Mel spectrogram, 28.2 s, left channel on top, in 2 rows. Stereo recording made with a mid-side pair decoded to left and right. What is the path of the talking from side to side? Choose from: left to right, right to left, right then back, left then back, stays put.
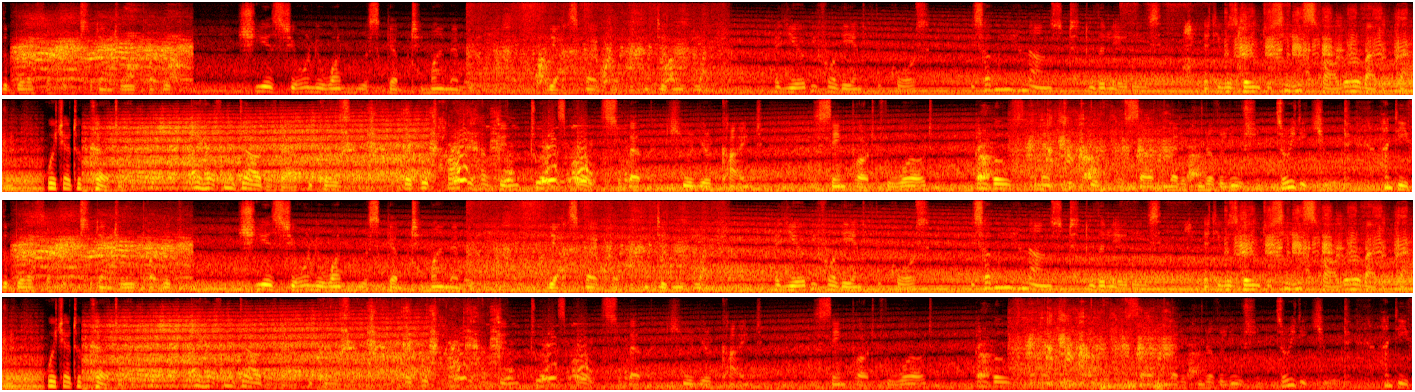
right to left.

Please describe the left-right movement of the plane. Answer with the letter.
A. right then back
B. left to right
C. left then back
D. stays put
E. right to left
E.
